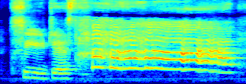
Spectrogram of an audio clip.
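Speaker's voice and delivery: shrill high laugh breaking into sobs and shouting; hysterical laugh-cry. Acted. Cornered by grandparent at dinner, laughing hysterically into tears. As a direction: laugh like you're about to break.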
